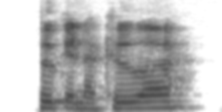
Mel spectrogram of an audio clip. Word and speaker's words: Puka Nacua: Puka Nacua? – Yeah.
